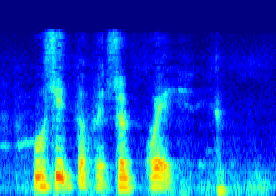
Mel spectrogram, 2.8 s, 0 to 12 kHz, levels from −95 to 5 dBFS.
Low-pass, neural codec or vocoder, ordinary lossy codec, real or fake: 7.2 kHz; codec, 16 kHz, 0.5 kbps, FunCodec, trained on Chinese and English, 25 frames a second; AAC, 32 kbps; fake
